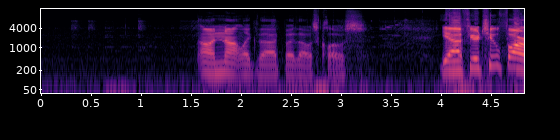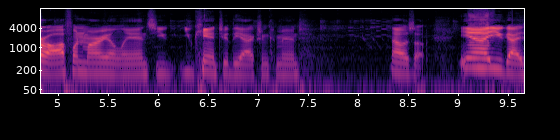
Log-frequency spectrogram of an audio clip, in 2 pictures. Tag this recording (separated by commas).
Speech, Music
